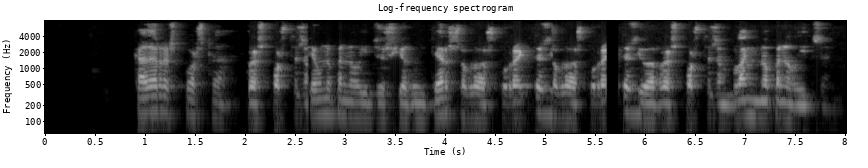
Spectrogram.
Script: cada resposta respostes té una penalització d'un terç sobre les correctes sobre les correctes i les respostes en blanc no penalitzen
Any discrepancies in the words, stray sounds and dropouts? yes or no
yes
